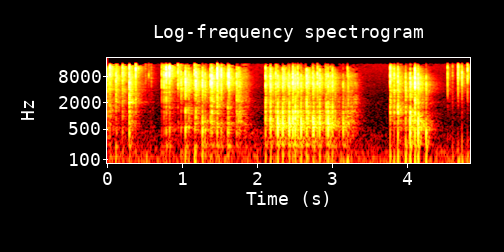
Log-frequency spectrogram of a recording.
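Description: A white plastic cutting board with green edges, held upright in both hands, is tapped fast and hard with long nails. The rapid, bright clicking taps come in four dense bursts separated by short pauses, each tap dry and quick to die away with almost no low end.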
